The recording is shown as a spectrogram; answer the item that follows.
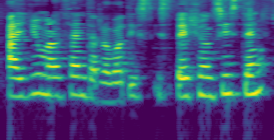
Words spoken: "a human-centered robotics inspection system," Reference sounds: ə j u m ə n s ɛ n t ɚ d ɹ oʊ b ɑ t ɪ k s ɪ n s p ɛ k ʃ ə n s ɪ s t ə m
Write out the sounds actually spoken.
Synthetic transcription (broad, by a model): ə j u m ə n θ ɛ n t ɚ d ɹ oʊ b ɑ t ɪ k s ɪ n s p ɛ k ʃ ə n s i s t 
